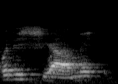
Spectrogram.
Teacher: ವದಿಶ್ಯಾಮಿ ಅನ್ಬೇಕಾದ್ರೆ ದಿ ಅನ್ನೋದು ಅಲ್ಪಪ್ರಾಣ ಮಹಾಪ್ರಾಣ ಹಾಕಿದ್ರೆ ಬೇರೆನೇ ಅರ್ಥ ಆಗೋಗುತ್ತೆ ಇದು ಅಲ್ಪಪ್ರಾಣ ವದಿಶ್ಯಾಮಿ ತನ್ಮಾಮವತು ತನ್ಮಾಮವತು ತದ್ವರಮವತು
